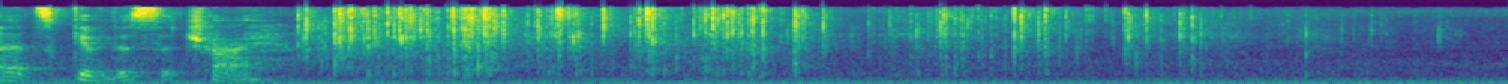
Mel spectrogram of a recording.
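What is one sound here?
Plastic wrapping crinkles as it is torn open.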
